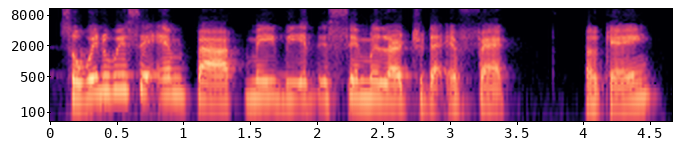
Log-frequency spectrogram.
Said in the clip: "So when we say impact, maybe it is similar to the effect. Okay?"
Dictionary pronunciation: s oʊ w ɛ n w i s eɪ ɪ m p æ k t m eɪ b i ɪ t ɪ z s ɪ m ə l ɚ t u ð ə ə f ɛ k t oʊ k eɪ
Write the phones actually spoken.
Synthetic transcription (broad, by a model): s oʊ w ɛ n w i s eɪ ɪ m p æ k t m eɪ b i ɪ t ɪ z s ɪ m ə l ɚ t u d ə ə f ɛ k t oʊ k eɪ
